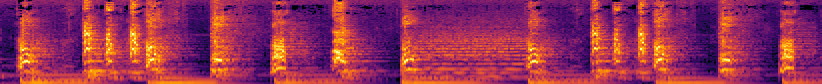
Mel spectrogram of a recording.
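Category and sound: animal, dogs barking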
